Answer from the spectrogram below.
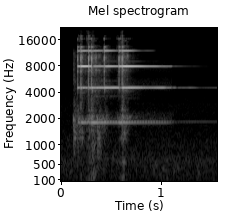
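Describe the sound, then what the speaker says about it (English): A temporary bicycle-style bell is flicked several times in quick succession, giving bright metallic rings up close that then decay into a lingering tone before falling silent. "That's my temporary bell."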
